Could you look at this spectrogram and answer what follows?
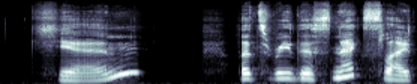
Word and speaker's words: quién: The little key illustration is there to help you remember the pronunciation. Say it with me. Quién? Quién?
